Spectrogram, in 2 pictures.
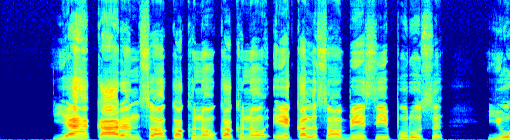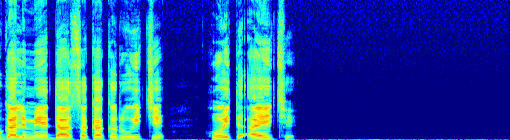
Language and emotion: Maithili, neutral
